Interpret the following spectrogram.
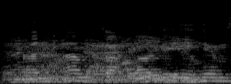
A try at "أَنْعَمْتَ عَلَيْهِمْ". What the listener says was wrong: See, when you break it up, it's not an'amta alayhim. You're making it rant together. An'amta alayhim. An'amta alayhim.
